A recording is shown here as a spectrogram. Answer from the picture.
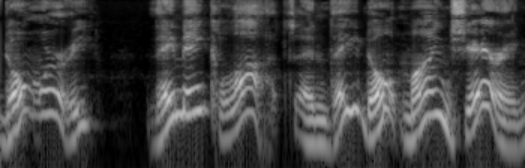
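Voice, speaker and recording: Very slowly, a man performs a put-on character voice, high-pitched with very wide pitch swings. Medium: read story. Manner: friendly, easygoing.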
